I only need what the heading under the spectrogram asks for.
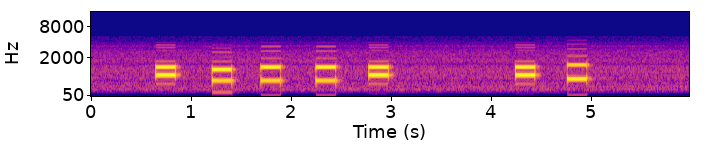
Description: DTMF, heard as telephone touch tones, dialled by hand, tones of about 200 ms. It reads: 01220 06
